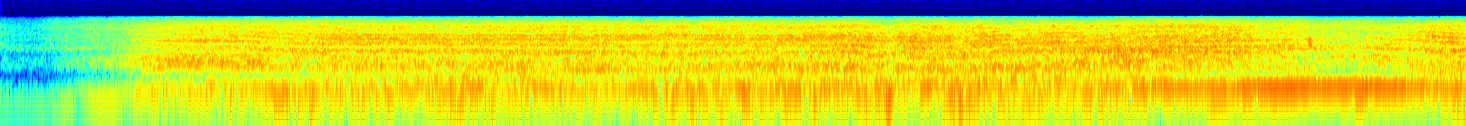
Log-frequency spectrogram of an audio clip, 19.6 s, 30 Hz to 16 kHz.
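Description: Nissan Patrol 4x4's engine running under load as it drives through deep mud in two-wheel drive. The sound builds over the first two seconds, then holds steady.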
